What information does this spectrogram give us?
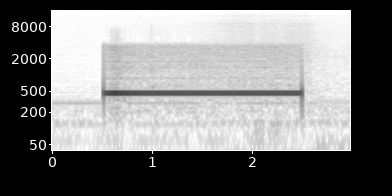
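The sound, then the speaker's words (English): A loud telephone dial tone, heard while redialing a number on the BAI phone system, holds one steady pitch for about two seconds, starting and stopping abruptly, with only a faint low hum before and after. “I'm going to try that number one more time.”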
